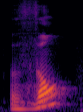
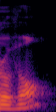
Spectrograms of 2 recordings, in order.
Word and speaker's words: vends: Je vends. Je vends. Voyez-vous ? Nous rajoutons un S. Un S qui bien sûr ne se prononce pas. Je vends.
